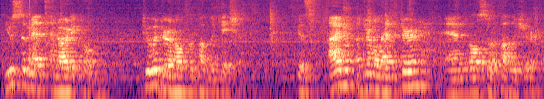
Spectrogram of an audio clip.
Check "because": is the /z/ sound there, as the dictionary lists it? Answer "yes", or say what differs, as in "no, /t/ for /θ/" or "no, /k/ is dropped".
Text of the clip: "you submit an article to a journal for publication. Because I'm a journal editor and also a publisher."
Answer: no, /z/ is dropped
